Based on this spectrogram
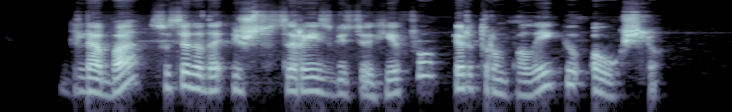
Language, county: Lithuanian, Klaipėda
